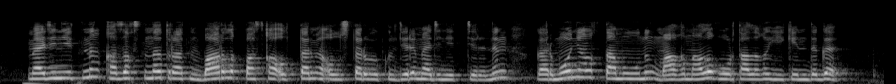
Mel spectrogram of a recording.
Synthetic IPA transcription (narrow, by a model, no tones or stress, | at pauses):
mæd̪e̞nije̞t̪ɪnɪŋqʰɑzɑqst̪ɑnd̪ɑt̪ʰʊɾɑt̪ənbɑɾlˠəq̚bɑsqɑʊlˠt̪ːɑɾme̞nʊlˠəst̪ɑɾwɵkʲɪld̪e̞ɾɪmæd̪e̞nijet̪ːe̞ɾɪnɪŋɡ̥armo̞nʲijalˠəq̚d̪ɑmuwənəɴmɑʁənɑlˠəqwo̞ɾt̪ɑlˠəʁəje̞kʲe̞nd̪ɪɡʲɪ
